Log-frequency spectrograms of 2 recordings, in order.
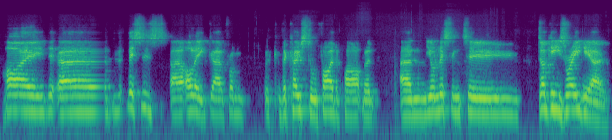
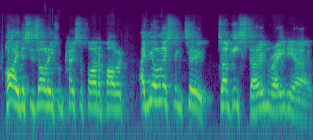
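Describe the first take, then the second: First: It is said haltingly with stammers. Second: It is said fluently with energy.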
